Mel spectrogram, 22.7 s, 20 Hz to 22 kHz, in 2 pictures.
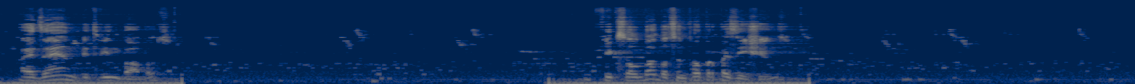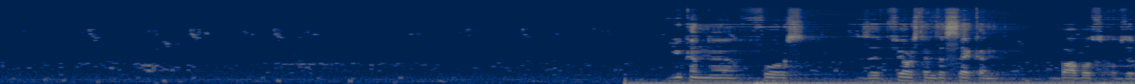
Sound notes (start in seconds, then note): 8.7 birds chirping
